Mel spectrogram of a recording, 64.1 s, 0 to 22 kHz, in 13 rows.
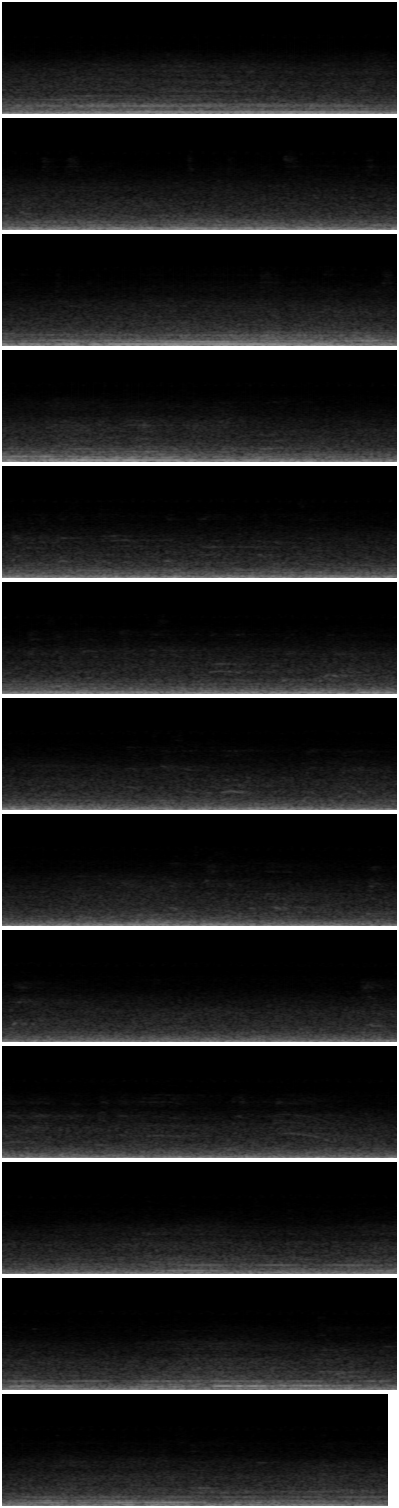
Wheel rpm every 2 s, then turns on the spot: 0, 0, 0, 0, 0, 0, 0, 0, 0, 0, 0, 0, 0, 0, 0, 0, 0, 0, 0, 0, 0, 0, 0, 0, 0, 0, 0, 0, 0, 0, 0, 0.
none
